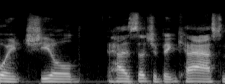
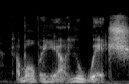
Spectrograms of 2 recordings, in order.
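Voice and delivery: put-on acted leering elderly man voice. Arguing over who they want, the speaker does old lecherous Sean Connery. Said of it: "old lecherous Sean Connery".

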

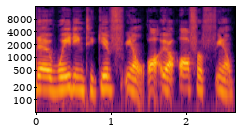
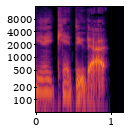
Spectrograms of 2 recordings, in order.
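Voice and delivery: much softer, very quiet, barely audible. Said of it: "did very quietly say to them".

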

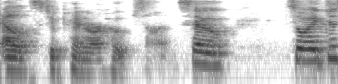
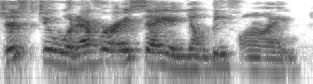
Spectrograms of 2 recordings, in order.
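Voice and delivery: put-on loud elderly woman voice; 2 semitones higher, 5 dB louder than usual. Speaker imagining becoming an elderly woman full of advice, in a put-on elderly woman accent. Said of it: "How'd you like that accent?".

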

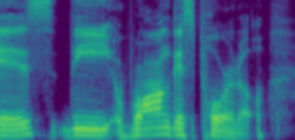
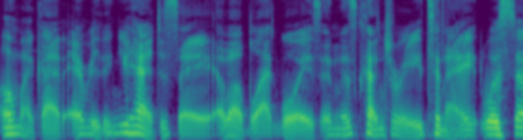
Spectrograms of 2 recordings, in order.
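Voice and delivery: emotional, tearful gushing while crying; 4 dB quieter than usual. Retelling a woman who came up crying after the set: imitating a crying woman.

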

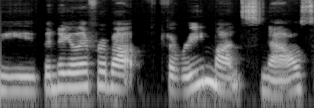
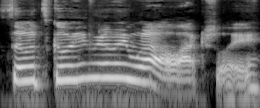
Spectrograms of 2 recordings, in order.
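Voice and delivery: cheerful, content, happy voice, pitched up; 8 semitones higher, 4 dB louder than usual. Speaking about the man she is seeing, sounding happy. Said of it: "You sound happy".

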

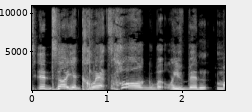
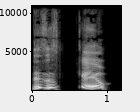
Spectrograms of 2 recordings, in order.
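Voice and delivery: put-on high, teary, whining crying child voice. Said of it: "my son keeps getting on".

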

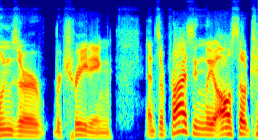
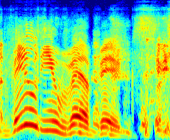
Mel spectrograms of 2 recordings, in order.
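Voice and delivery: higher-pitched, very fake, put-on German accent; 8 semitones higher than usual. Retelling an audio interview, the speaker quotes the interviewer in a very fake German accent. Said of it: "with a very fake German accent".

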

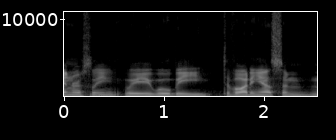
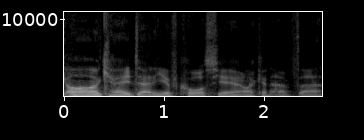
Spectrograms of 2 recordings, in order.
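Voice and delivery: child voice, fake casual, pretending not to care. Mimicking a kid who is trying to sound like they aren't desperate: imitating a kid faking not desperate. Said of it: "trying to sound like they really aren't desperate for something".

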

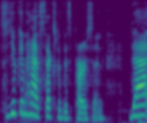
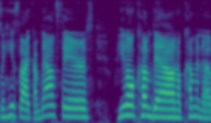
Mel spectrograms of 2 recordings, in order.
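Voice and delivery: usual speaking voice

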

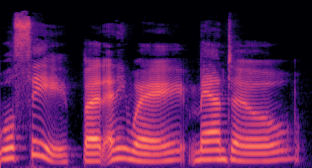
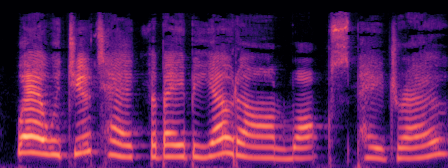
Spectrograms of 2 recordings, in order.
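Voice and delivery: high child's put-on British accent; 6 semitones higher than usual. Retelling a question put to Pedro, in a child British accent. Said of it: "Your child British accent is so good".

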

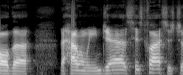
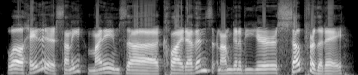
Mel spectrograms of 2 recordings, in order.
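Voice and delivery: loud, big, folksy, casual and friendly tone; 6 dB louder than usual. Voicing the substitute teacher as he greets a student at the desk, in Clyde Evans voice. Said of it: "It is a young, probably about in his late 20s, early 30s, substitute teacher. / It is a young, probably about in his late 20s, early 30s, substitute teacher. / Evans gets up and he says, / probably ab".

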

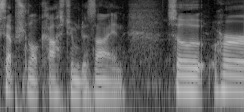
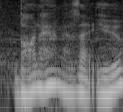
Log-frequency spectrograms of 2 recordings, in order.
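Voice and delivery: in a playful way. A character calls out to Bonham after a whisper in his ear, playful. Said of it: "in a kind of a playful way".

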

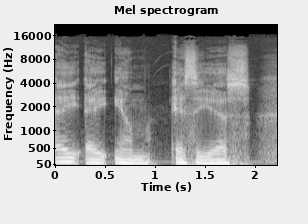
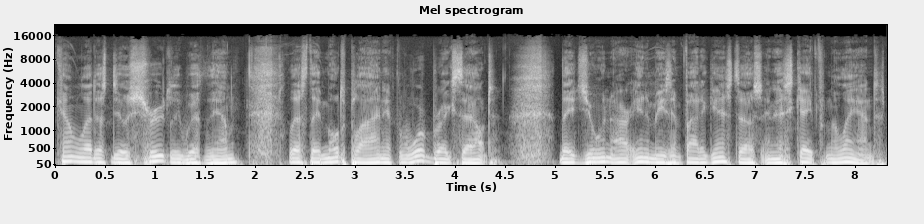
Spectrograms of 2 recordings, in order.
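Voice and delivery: ordinary talk, nothing marked

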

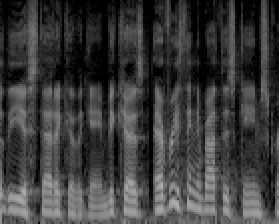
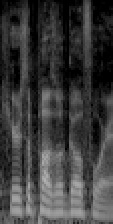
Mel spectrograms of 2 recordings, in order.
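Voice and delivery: ordinary delivery

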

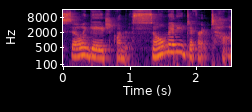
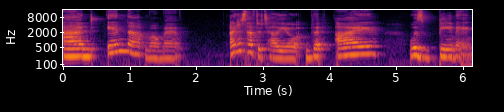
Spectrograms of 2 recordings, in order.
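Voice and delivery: ordinary talk

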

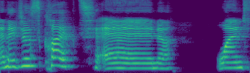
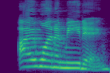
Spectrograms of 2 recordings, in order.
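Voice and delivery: acted, aggressive delivery. Retelling walking up to demand a meeting: imitating own aggressive demand. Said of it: "so aggressive".

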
